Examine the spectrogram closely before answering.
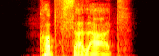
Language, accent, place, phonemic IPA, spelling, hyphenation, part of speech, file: German, Germany, Berlin, /ˈkɔp͡fzaˌlaːt/, Kopfsalat, Kopf‧sa‧lat, noun, De-Kopfsalat.ogg
- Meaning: lettuce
